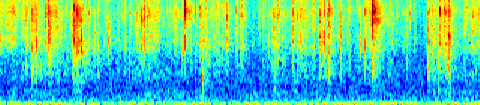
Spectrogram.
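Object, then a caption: Strip of paper silica gel sachets. A small strip of connected paper silica gel desiccant packets filled with beads is crinkled and rubbed between fingertips with long painted nails, possibly tearing along the perforation. The result is a steady, dry, papery crinkling with sharp, bright crackles over a faint low rumble.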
